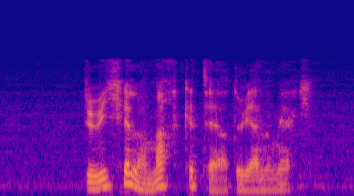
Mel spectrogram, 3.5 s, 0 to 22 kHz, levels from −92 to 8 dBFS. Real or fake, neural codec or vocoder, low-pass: fake; codec, 44.1 kHz, 7.8 kbps, Pupu-Codec; 7.2 kHz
